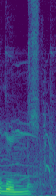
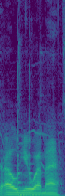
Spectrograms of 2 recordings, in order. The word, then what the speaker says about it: lums: So we've got all the lums. That's how you should pronounce it because it's L-U-M-S. So I thought it wouldn't be looms, so it's lums, I guess.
